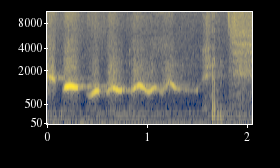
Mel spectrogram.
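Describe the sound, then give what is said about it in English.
A person whistles a short, cheerful tune of wavering mid-pitched notes, alone, followed at the end by a brief thud and a soft hiss. “Just whistle a happy tune.”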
